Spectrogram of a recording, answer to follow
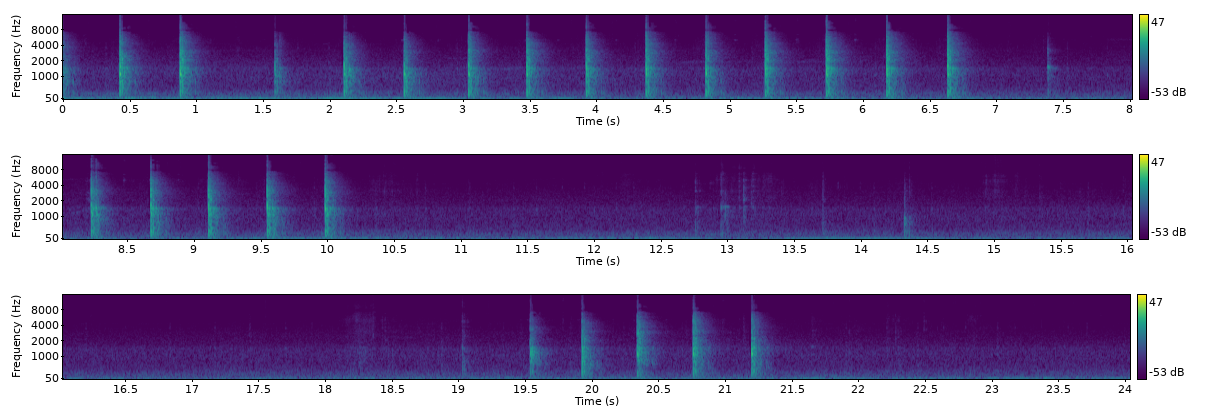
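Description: Batoning: a wooden baton striking the spine of a Böker Bushcraft Plus knife to drive the blade through a branch on a chopping block. About two sharp knocks a second for some ten seconds, a pause, then a shorter run of five knocks near the end.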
